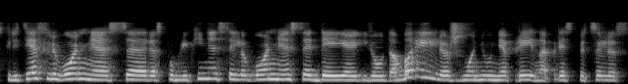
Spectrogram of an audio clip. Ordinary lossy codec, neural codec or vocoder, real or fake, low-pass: AAC, 64 kbps; codec, 16 kHz, about 1 kbps, DyCAST, with the encoder's durations; fake; 7.2 kHz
